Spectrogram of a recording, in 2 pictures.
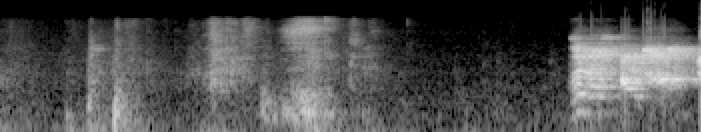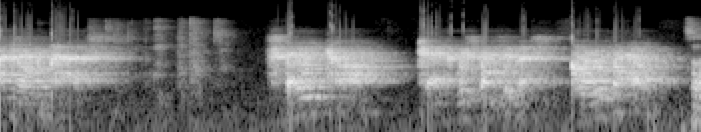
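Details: Automated external defibrillator (AED) voice prompts.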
